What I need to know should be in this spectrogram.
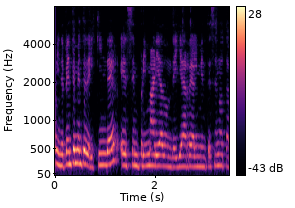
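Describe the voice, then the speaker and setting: On a very clean recording with a silent background, a woman with a dark, mellow tone and medium pitch talks at a moderate pace with fairly even intonation. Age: 30s. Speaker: medical doctor. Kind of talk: testimony.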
